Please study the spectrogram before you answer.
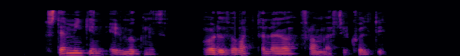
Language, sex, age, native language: Icelandic, male, 18-19, Icelandic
